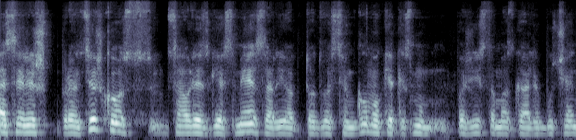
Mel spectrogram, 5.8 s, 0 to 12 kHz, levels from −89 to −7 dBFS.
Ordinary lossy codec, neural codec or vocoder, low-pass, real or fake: Opus, 16 kbps; none; 10.8 kHz; real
